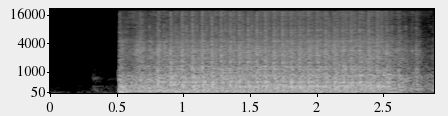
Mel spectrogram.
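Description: A sewing machine stitches a gusset onto skort shorts, starting abruptly after a brief silence and running as a fast, steady, loud mechanical rattle close by, no talk.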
